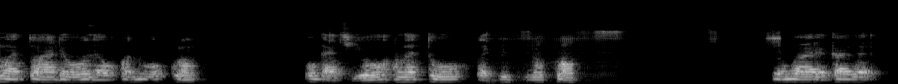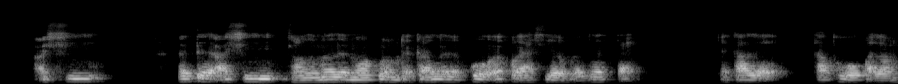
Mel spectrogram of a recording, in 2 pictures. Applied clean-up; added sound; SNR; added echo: neural mask model DeepFilterNet 3.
